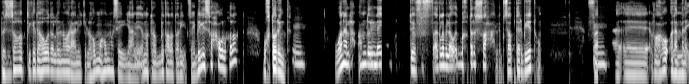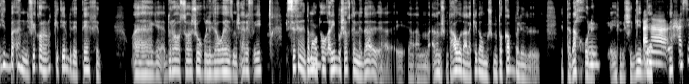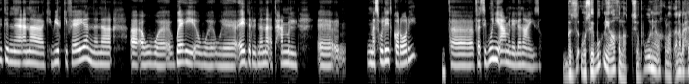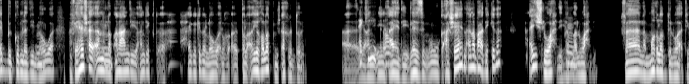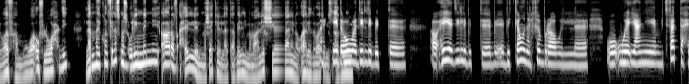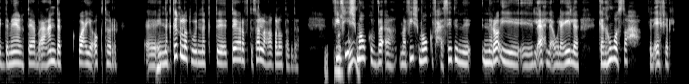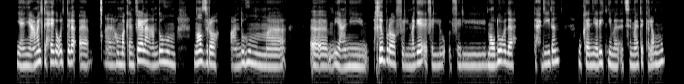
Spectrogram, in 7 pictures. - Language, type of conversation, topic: Arabic, podcast, إزاي بتتعامل مع ضغط العيلة على قراراتك؟
- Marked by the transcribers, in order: tapping; unintelligible speech; unintelligible speech; tsk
